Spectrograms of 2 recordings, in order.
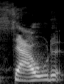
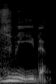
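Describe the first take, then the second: First: The name sounds like 'soud'. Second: The name sounds like 'zweed'. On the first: The speaker calls it right. "and Soud" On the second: The speaker calls it wrong. "not ... Zweed"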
